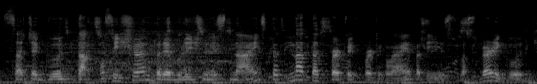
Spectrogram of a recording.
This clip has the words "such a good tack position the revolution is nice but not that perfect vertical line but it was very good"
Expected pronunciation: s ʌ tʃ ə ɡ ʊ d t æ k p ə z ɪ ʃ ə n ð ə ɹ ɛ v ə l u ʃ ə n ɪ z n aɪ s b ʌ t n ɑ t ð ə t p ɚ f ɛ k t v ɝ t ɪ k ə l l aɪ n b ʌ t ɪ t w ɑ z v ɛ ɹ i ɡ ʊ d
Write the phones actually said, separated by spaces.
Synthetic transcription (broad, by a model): s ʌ tʃ ə ɡ ʊ d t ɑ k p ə s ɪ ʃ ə n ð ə ɹ ɛ v ə l u ʃ ə n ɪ s n aɪ s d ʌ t n ɑ t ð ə t p ɚ f ɛ k t p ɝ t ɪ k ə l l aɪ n b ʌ t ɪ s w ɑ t v ɛ ɹ i ɡ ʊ d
